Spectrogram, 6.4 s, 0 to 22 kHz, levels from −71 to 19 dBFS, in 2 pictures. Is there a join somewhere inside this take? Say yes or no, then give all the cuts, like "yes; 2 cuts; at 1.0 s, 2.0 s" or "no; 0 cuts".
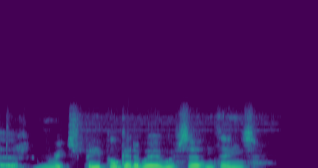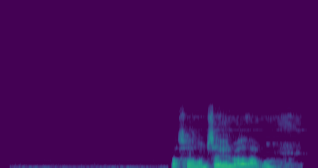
no; 0 cuts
